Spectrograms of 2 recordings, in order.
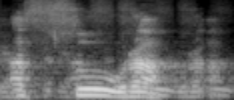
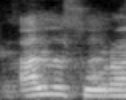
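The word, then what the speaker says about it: السورة: अशमसिया मतलब अस्सूरा, इसमें अल सूरा नहीं कहेंगे, अस्सूरा पढ़ेंगे। उसमें लाम जो है वो प्रोनाउंस नहीं होगा, लाम को हम नहीं पढ़ेंगे, सिर्फ सीन को पढ़ेंगे, अस्सूरा।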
